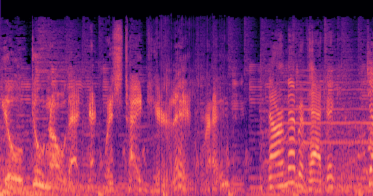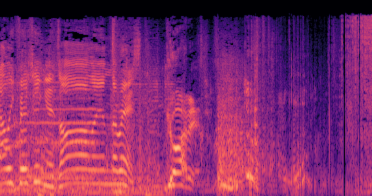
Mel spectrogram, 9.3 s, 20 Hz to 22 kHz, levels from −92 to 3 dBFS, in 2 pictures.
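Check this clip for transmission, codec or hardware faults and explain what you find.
Processor overload crackle appears twice, from 1.86 to 2.84 s and from 7.70 to 9.21 s. The processor misses many buffer deadlines in a row. Each miss drops in a short silent gap, which points to buffers of about 5 ms. Dozens of hard-edged gaps merge into a gritty, tearing crackle.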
